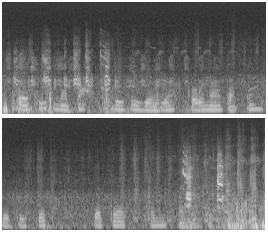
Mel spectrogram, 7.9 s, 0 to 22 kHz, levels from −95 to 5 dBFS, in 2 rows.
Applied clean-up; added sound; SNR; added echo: none; Fowl; 2 dB; none.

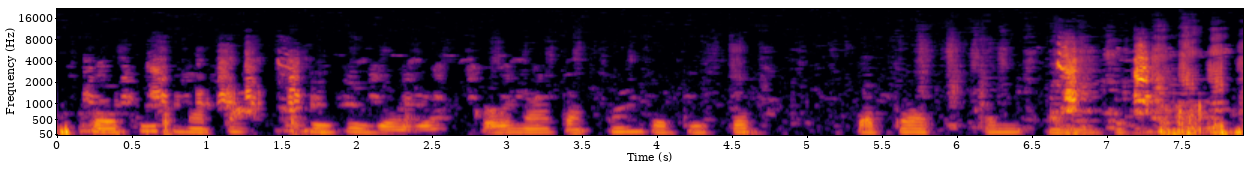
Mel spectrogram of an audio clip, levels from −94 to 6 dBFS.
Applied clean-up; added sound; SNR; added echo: classical method Wiener filter.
